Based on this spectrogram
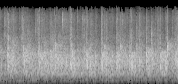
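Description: Applause from a church audience: a dense, steady wash of many hands clapping, loud and continuous for the whole stretch with no voices standing out.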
